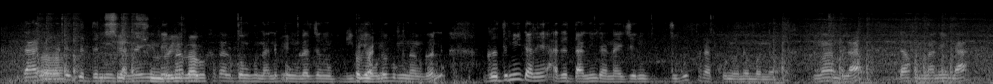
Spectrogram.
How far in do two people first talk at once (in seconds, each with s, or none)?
0.5 s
